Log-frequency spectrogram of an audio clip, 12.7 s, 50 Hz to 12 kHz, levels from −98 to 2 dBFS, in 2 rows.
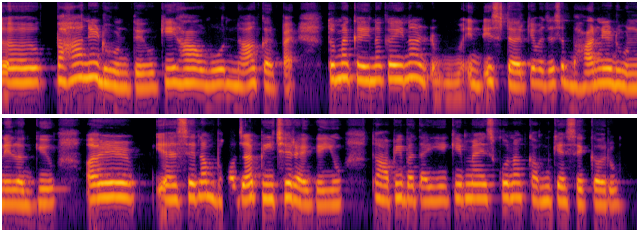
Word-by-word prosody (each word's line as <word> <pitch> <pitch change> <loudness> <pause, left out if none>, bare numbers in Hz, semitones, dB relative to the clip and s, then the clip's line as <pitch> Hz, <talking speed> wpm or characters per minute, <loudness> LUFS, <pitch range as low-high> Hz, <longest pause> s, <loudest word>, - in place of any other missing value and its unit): अ, - - +2 0.5
बहाने 295 +4 +3
ढूँढते 190 -5 -1
हो 180 +1 -4
कि 235 0 +1
हाँ 230 0 +1
वो 215 +2 0
ना 200 +1 -2
कर 195 -2 +1
पाएँ। - - -4 0.3
तो 275 - +6
मैं 295 +1 +4
कहीं 265 -3 +4
न - - 0
कहीं 275 -1 +7
ना 305 - +1 0.5
इ 215 -2 -4
इस 250 0 -2
डर 195 -2 +6
की 235 - 0
वज़ह 215 -1 -4
से 255 +3 -3
बहाने 205 +4 +1
ढूँढने 180 -4 -2
लग 175 -1 -1
गई 190 - -2
हूँ। 190 +1 -5 0.4
और 235 - +5 0.7
ऐसे 225 +2 +2
ना 260 - +1
बहुत 210 -4 -3
ज़्यादा 240 +2 +3
पीछे 235 +1 +3
रह 200 -5 +3
गई 175 0 -4
हूँ। 180 +1 -6 0.3
तो 245 - -4
आप 215 -1 -2
ही 245 - +2
बताइए 210 -1 -4
कि 235 - -2
मैं 235 0 +1
इसको 235 +2 -1
ना 250 +1 -1
कम 210 -1 -4
कैसे 200 -3 -1
करूँ? 175 -1 0
220 Hz, 220 wpm, -24 LUFS, 195-245 Hz, 0.7 s, कहीं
